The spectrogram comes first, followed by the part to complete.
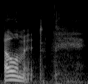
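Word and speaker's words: LMNT: our sponsors El element it's spelled l MNT but pronounced element if you haven't heard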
